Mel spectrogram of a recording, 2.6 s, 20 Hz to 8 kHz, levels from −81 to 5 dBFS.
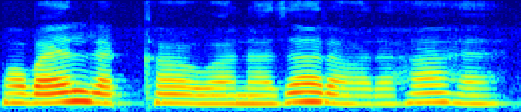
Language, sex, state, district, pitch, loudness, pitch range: Hindi, female, Jharkhand, Ranchi, 190 Hz, -16 LUFS, 180-200 Hz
